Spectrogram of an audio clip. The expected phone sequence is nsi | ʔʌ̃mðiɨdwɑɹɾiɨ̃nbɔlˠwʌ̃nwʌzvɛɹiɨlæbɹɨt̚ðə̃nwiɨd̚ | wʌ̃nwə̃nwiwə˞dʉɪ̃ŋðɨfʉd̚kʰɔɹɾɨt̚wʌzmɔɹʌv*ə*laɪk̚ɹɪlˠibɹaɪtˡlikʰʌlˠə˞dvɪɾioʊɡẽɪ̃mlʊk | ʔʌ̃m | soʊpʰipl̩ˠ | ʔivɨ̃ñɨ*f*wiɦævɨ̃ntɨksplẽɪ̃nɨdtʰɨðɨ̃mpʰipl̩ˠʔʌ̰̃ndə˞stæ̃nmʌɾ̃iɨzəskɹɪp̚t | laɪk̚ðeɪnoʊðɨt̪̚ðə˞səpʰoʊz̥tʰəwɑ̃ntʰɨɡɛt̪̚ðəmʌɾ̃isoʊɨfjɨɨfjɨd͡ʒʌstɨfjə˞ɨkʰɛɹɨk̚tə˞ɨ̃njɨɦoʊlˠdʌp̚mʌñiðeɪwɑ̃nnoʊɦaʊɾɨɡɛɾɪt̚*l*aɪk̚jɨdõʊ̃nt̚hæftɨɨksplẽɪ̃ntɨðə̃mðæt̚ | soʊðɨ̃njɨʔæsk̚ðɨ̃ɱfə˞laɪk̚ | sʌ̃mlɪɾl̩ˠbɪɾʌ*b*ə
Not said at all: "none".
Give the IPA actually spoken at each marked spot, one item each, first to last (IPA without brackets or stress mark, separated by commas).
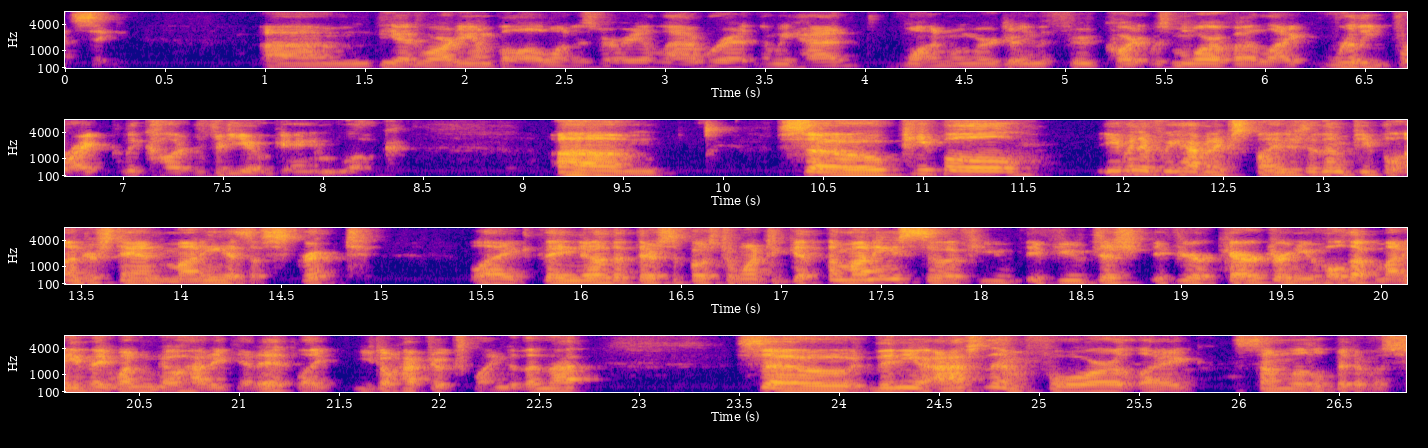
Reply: ə, f, l, v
